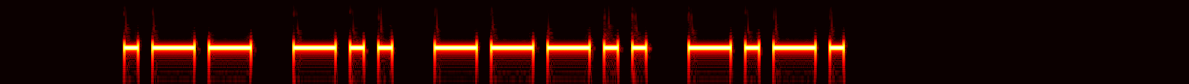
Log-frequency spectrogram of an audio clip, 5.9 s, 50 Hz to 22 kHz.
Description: Morse code, heard as a keyed tone, about 17 wpm, 700 Hz. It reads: WD8C
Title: USA Call Signs - 4 Characters - Repeated 2x - 17wpm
